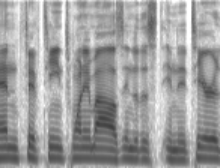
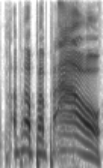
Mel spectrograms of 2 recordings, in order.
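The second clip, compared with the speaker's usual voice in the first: mock pow pow gunfire, raised; gunshot noises; 8 semitones higher, 4 dB louder than usual. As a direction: play the spy firing shots. Mimicking James Bond gunfire.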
